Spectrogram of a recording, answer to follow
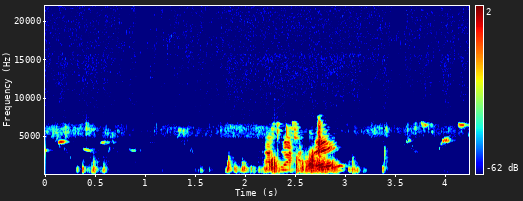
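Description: A person's breathy, strained vocal sounds during a ball-toss sit-up: a short faint one about half a second in, then a longer, louder straining exhale in the middle.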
